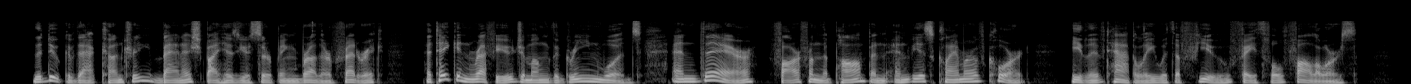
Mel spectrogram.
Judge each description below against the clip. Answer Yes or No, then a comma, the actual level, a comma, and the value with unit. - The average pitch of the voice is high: No, very low, 95 Hz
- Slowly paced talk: No, average, 155 wpm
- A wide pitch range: Yes, wide, 6.1 semitones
